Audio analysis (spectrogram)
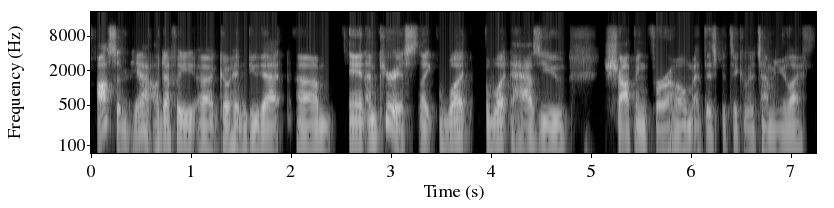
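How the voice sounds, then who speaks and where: A low-pitched man talks quickly through a practice real estate sales call. His voice has a rough, husky edge. He is polite and agreeable, repeating details back, and occasionally stammers over a word. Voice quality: occasional stammer, gets hung up on words. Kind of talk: role-played phone sales call.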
